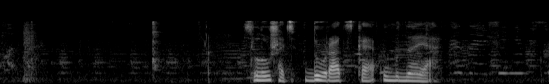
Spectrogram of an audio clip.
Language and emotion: Russian, angry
